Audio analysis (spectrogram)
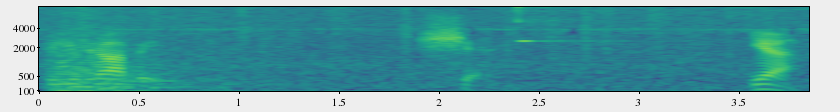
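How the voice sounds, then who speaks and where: A man's voice: medium pitch, steady tone, takes it slowly, over music, close to an everyday voice. A man voicing a flustered field agent. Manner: nervous, fumbling. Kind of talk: video game cutscene acting.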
